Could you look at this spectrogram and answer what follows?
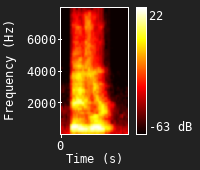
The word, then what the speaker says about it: Baszler: We got another match, and I guess, let's see, Shayna Baszler. Did I pronounce her name right? – Baszler.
